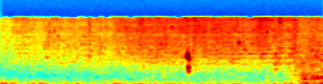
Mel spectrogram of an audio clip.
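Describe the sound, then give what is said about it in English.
Steady outdoor ambience by the water at Jamaica Bay Wildlife Refuge in New York City, with a constant low rumble of wind and surf, a faint brief chirp midway, and no voices. “I'm going to leave you today with a little snippet of my visit to Jamaica Bay Wildlife Refuge”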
